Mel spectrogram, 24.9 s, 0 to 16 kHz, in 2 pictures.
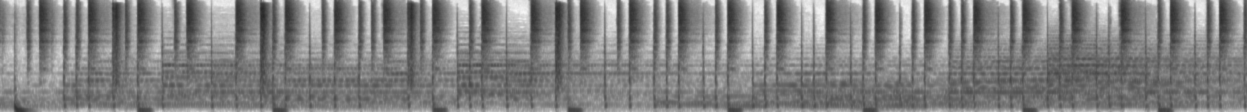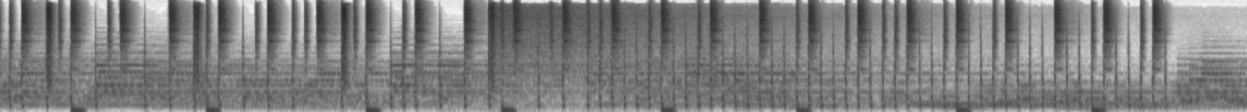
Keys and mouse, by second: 16.1 click, 18.8 click.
